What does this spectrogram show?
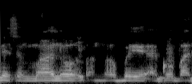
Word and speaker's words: Emmanuel: make this brief but like my name is Emmanuel I'm away I go by the name and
